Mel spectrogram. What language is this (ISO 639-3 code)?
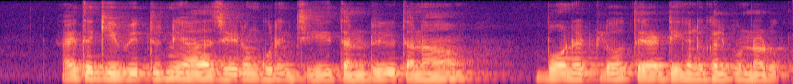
tel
